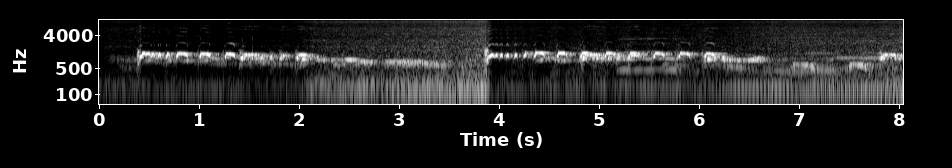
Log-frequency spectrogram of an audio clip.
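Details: Loud, whistle-like song of a local zebra dove: fast runs of clipped coos slide lower at the end, separated by an abrupt rushing noise, then a fresh burst of rapid notes.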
